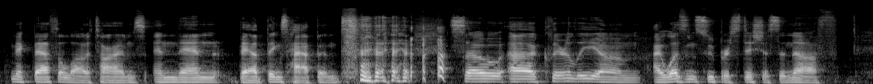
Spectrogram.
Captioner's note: laughter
